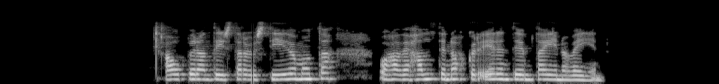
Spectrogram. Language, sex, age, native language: Icelandic, female, 20-29, Icelandic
